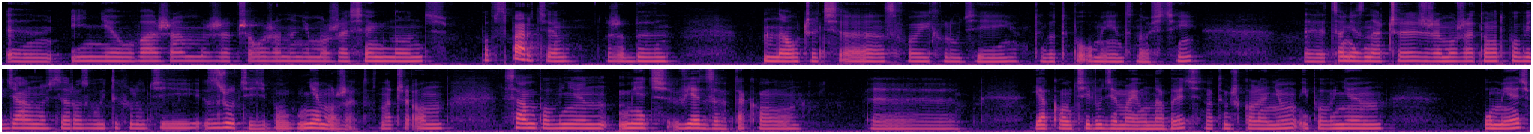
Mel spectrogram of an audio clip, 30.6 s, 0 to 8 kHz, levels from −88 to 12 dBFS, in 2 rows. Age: 20-39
